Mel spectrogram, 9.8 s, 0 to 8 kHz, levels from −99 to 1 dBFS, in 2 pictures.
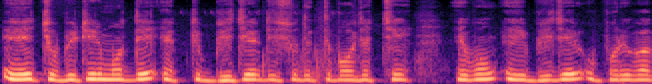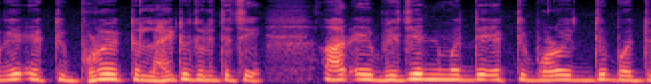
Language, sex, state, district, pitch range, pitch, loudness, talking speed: Bengali, male, Assam, Hailakandi, 160-180 Hz, 170 Hz, -18 LUFS, 170 wpm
